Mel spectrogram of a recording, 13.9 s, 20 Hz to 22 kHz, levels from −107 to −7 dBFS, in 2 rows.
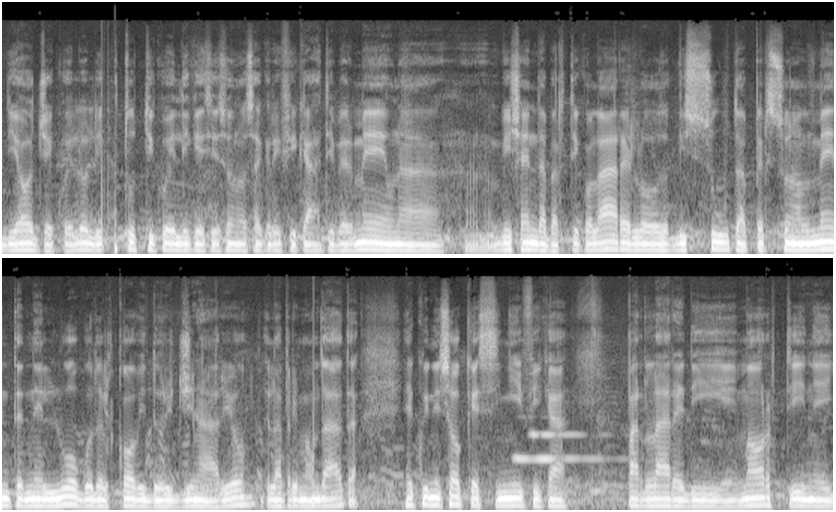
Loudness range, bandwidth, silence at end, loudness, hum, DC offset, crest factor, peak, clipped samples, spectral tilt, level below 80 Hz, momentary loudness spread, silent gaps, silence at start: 3 LU; 12.5 kHz; 0 s; -13 LUFS; none; under 0.1%; 12 dB; 0 dBFS; under 0.1%; -6.5 dB/octave; -36 dBFS; 7 LU; none; 0 s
